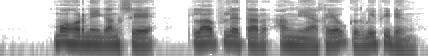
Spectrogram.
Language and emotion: Bodo, neutral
